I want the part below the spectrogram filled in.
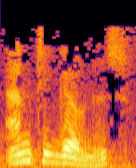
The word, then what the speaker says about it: Antigonus: where Antigonus, which is really how we ought to pronounce his name, he's the Antigonads.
